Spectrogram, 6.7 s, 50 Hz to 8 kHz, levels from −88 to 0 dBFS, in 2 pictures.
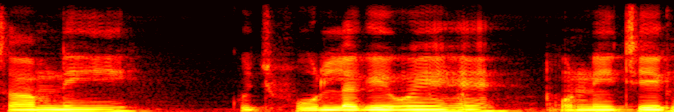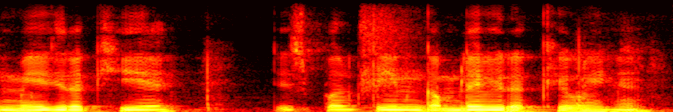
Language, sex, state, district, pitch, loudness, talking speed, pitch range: Hindi, male, Uttar Pradesh, Shamli, 120 Hz, -17 LUFS, 185 wpm, 115-130 Hz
